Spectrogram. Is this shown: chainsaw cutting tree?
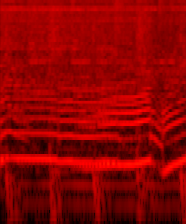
yes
